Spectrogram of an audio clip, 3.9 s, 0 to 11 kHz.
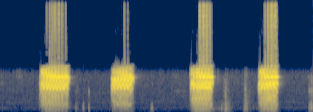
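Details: Common starling nestlings in a nest box on day 23, begging while being fed: harsh, buzzy rasping calls, each about a third of a second, four in a row at roughly one-second intervals.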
